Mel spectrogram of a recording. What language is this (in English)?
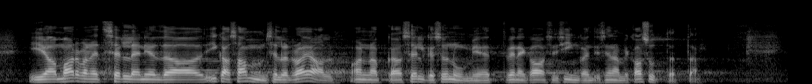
Estonian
